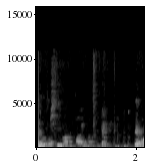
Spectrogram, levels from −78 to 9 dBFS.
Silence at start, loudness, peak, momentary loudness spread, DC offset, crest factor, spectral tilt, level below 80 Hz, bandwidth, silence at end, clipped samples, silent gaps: 0.05 s; -32 LUFS; -10 dBFS; 15 LU; under 0.1%; 18 dB; -7.5 dB/octave; -62 dBFS; 11.5 kHz; 0 s; under 0.1%; none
